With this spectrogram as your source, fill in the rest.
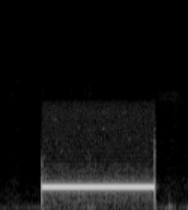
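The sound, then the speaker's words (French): Ringback tone on an outgoing phone call: one steady, pure mid-pitched tone lasting about a second and a half, starting and stopping abruptly, with near silence before and after. “Ça sonne chez Nathanaël.”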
